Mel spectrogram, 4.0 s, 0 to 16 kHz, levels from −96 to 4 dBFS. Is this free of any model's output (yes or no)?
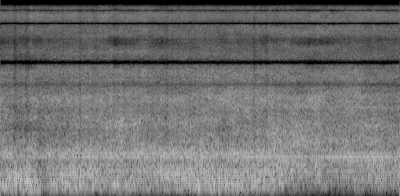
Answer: no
